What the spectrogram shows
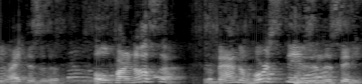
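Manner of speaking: plain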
